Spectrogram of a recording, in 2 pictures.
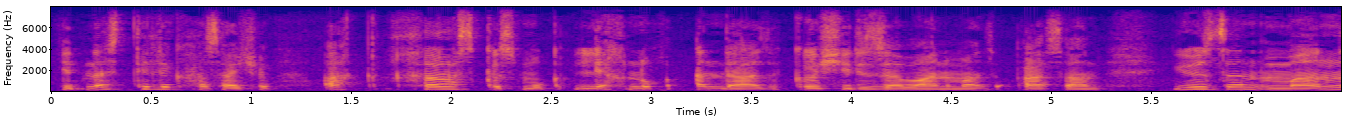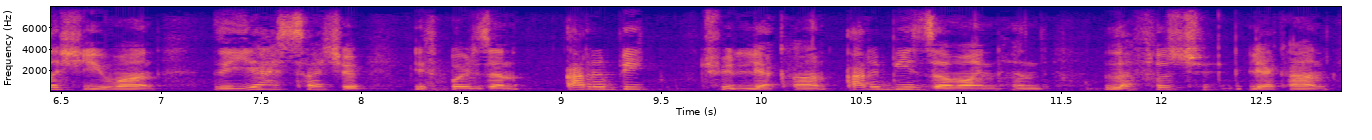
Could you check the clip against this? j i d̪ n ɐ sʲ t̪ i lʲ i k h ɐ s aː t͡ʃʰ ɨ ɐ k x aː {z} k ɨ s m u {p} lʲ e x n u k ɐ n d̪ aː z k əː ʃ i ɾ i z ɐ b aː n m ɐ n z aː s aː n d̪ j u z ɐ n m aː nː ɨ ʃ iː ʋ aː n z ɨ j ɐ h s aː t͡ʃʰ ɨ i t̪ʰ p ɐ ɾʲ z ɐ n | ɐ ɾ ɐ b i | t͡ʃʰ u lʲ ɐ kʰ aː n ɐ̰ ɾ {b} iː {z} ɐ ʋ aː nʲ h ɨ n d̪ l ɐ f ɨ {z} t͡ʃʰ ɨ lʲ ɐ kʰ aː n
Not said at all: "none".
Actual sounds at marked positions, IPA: s, k, b, z, z

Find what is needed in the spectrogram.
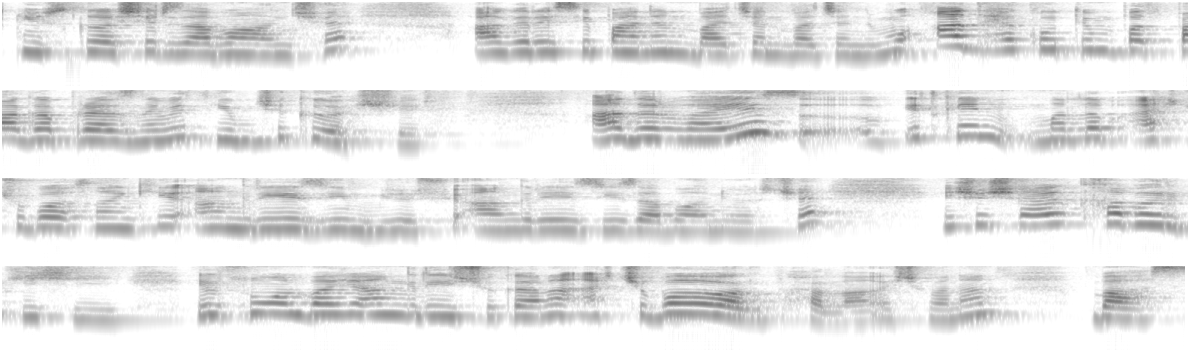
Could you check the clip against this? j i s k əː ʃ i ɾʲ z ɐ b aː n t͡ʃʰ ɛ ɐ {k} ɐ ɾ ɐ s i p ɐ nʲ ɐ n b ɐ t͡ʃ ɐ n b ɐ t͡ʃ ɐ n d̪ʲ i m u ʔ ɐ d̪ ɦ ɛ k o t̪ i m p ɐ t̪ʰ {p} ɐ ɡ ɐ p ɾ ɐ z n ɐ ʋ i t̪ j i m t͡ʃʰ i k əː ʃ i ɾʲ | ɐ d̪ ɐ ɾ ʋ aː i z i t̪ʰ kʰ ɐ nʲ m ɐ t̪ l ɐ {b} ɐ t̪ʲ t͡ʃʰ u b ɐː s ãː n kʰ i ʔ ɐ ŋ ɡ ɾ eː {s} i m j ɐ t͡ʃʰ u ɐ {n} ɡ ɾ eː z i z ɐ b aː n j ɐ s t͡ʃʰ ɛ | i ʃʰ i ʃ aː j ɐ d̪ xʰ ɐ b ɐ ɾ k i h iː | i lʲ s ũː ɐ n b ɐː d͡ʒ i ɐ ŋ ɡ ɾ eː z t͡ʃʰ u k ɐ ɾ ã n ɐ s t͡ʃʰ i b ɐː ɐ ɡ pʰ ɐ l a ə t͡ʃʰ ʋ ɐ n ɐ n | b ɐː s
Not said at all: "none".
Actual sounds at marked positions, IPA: ɡ, p, b, z, ŋ

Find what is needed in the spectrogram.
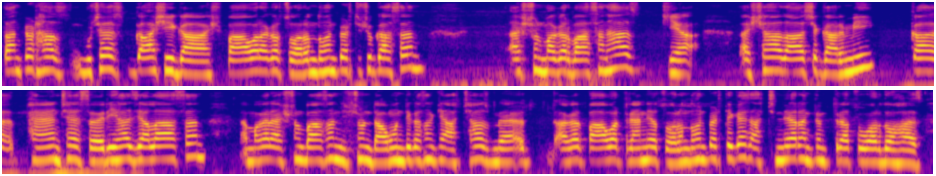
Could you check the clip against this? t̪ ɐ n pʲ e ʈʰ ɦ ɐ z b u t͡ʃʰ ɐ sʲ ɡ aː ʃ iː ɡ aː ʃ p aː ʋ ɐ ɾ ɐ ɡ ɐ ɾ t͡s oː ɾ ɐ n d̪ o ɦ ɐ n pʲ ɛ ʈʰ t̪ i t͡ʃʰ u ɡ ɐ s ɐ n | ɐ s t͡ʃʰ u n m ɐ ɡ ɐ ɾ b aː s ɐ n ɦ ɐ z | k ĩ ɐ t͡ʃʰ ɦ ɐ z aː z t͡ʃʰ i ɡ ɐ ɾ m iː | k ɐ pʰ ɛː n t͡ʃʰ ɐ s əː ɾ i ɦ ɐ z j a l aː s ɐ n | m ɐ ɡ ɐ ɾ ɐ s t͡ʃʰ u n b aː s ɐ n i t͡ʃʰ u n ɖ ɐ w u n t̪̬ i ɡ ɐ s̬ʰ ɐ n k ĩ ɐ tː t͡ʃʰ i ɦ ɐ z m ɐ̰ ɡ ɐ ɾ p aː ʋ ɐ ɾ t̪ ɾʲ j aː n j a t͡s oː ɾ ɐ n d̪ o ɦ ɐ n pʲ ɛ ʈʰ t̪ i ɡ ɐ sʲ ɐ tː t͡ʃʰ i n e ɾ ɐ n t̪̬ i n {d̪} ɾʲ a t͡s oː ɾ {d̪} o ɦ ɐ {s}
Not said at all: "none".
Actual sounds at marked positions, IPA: t̪, d̪, z

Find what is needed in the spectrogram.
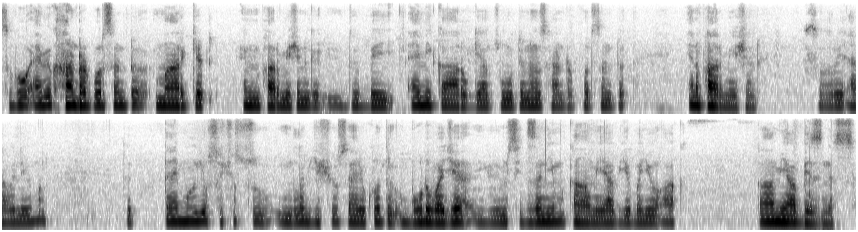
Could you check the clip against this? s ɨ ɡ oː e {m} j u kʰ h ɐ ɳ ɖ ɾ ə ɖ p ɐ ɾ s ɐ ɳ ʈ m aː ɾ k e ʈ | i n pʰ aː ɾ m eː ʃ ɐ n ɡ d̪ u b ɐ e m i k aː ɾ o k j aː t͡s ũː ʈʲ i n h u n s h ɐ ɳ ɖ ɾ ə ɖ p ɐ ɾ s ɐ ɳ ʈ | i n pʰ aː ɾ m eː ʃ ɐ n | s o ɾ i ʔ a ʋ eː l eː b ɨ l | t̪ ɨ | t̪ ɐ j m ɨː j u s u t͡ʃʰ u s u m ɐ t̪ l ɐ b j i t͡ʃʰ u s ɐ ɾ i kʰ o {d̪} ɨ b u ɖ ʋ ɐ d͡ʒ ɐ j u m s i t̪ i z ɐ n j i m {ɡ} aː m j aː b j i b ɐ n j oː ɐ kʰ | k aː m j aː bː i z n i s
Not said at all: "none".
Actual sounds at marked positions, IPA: m, t̪, k

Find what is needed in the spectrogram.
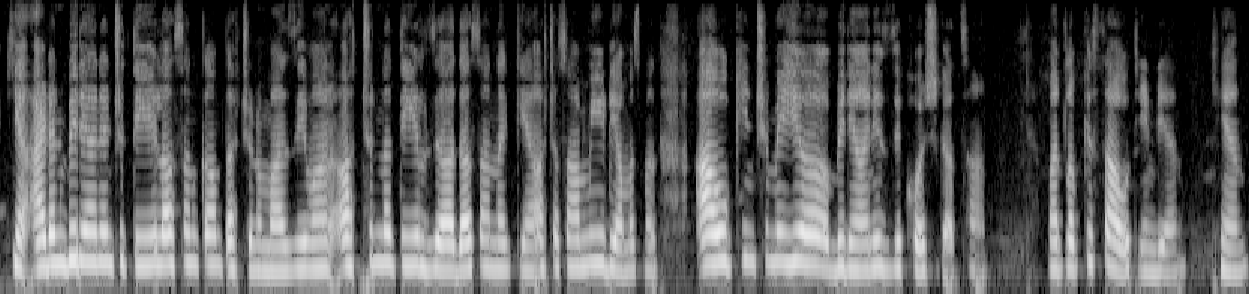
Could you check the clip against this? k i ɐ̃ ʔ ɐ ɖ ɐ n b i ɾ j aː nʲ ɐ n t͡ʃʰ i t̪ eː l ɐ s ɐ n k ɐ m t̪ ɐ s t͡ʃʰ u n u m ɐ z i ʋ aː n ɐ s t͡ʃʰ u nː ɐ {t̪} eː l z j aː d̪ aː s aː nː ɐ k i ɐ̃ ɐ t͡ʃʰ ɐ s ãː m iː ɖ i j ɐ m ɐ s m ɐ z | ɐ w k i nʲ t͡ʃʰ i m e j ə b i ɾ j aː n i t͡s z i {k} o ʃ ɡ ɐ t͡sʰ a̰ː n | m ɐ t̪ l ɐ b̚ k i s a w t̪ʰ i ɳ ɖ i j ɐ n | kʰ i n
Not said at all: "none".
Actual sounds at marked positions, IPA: t̪, kʰ

